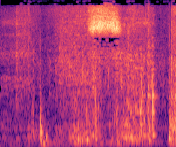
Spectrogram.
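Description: Hands rummaging through a bin of mixed goods: plastic packaging and cardboard boxes rustling and shifting, with a single knock about half a second in and a brief high-pitched crinkle about halfway through.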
